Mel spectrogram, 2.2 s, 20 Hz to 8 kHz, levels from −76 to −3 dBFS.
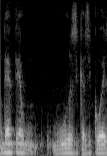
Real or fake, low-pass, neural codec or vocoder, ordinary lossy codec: real; none; none; none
